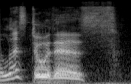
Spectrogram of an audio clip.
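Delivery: drawn-out, high-pitched rallying cry; hyped up. Real, not acted. Streamer rallying the viewers to begin, hyped up. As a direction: stretch it out high, rallying everyone to start. Hyping up before starting.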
